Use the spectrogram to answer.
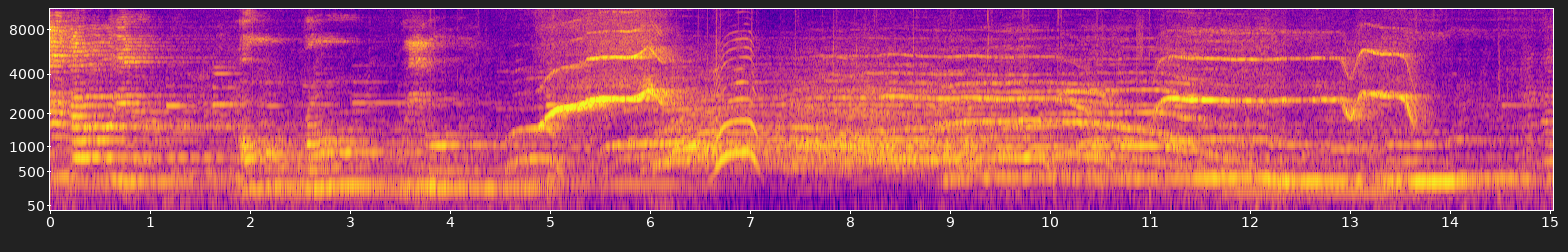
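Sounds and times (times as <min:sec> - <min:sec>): audience cheering and whooping: 0:04.6 - 0:13.8
high whistles: 0:04.9 - 0:06.3, 0:11.0 - 0:13.9.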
